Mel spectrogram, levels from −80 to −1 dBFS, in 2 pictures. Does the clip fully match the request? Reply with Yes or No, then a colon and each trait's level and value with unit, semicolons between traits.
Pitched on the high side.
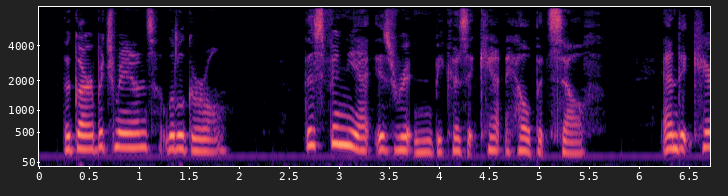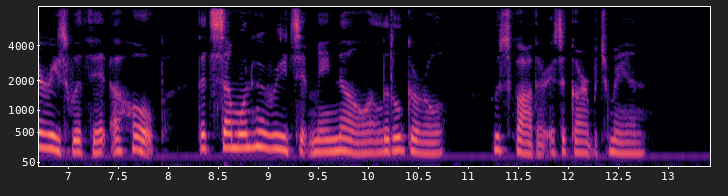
Yes: high, 195 Hz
